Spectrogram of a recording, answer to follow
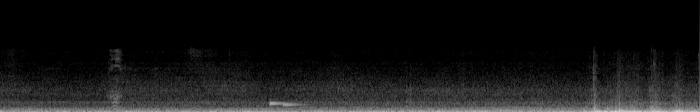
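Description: Steady low rumble of road and engine noise inside a moving car. A short, low two-note falling tone comes about five and a half seconds in. Near the end there is a knock, and the rumble grows much louder.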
